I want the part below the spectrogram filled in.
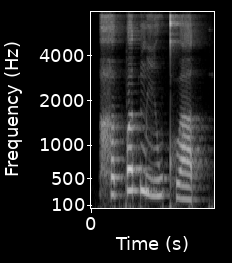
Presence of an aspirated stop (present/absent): present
